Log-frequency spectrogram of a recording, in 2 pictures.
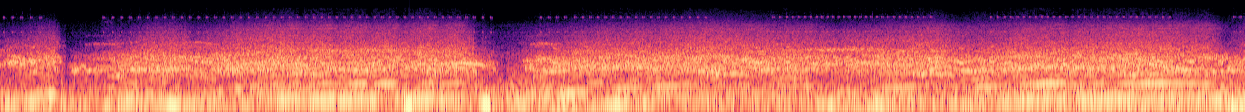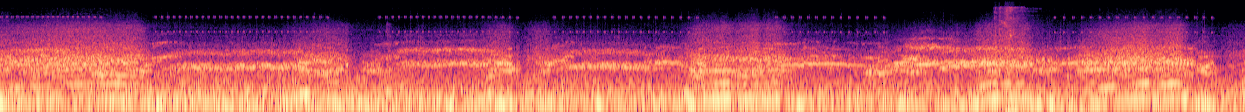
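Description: A Lamborghini drifting on an oily track gives long, continuous tire squeals over a revving, surging engine, with the pitch repeatedly rising and falling across sustained slides, loud and close throughout.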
